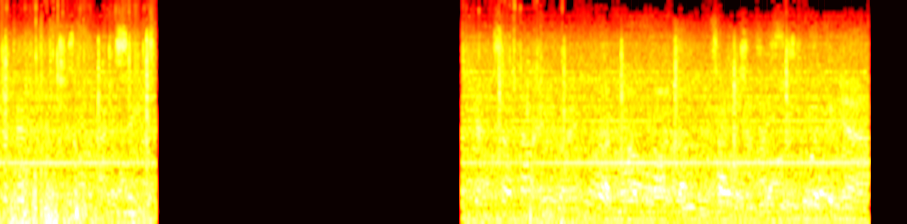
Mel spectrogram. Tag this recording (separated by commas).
Speech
